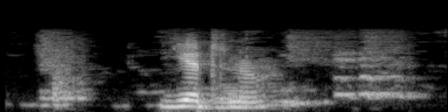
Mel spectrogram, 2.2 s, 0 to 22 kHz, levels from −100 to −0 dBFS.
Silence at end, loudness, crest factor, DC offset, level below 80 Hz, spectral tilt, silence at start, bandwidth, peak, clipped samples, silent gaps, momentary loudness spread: 0.15 s; -23 LUFS; 22 dB; under 0.1%; -62 dBFS; -7 dB/octave; 0.2 s; 7.2 kHz; -2 dBFS; under 0.1%; none; 17 LU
